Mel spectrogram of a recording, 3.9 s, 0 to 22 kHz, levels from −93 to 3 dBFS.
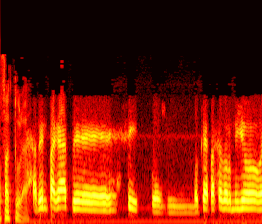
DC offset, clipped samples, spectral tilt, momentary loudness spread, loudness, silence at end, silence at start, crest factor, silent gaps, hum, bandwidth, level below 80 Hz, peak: under 0.1%; under 0.1%; -6.5 dB/octave; 10 LU; -17 LUFS; 0 s; 0 s; 16 dB; none; none; 8.4 kHz; -52 dBFS; -2 dBFS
